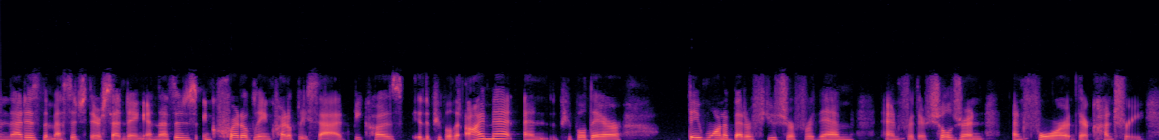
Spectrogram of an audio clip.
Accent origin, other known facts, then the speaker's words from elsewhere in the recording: United States; you know, I'm an American, and I believe in freedom, and I believe in democracy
